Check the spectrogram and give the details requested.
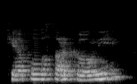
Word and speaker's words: Camposarcone: and talk about sarah kemp sarcone by the way sarah am i pronouncing your name right is it sarah kepler sarcone yes sarah has been teaching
